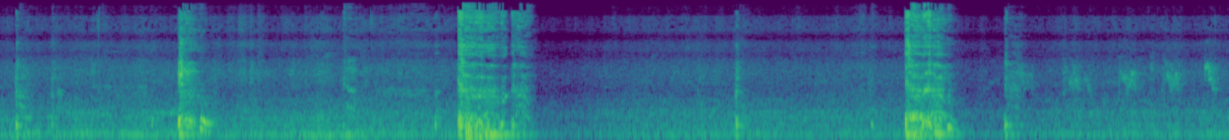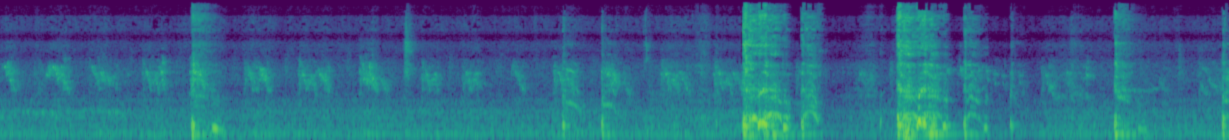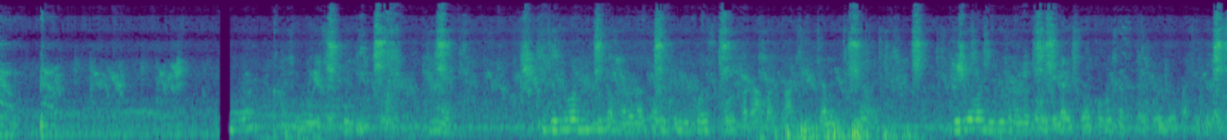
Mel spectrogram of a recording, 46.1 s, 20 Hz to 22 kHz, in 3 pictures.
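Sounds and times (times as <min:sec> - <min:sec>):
woman coughing: 0:00.2 - 0:00.8, 0:02.2 - 0:02.8, 0:04.3 - 0:04.6, 0:05.4 - 0:06.7, 0:11.3 - 0:12.0, 0:12.6 - 0:12.8, 0:17.8 - 0:18.2, 0:22.4 - 0:23.1, 0:24.6 - 0:25.7, 0:26.6 - 0:28.1, 0:29.3 - 0:29.8, 0:30.6 - 0:31.5.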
